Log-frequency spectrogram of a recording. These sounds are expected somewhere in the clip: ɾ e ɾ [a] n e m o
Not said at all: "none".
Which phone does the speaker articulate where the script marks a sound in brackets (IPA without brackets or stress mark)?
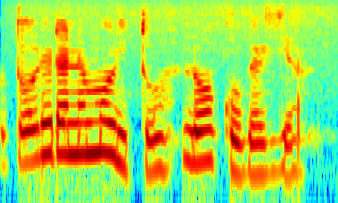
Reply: a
